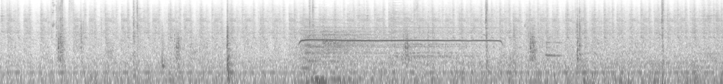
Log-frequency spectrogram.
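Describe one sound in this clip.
A machine rattles and clanks as it is worked on by hand.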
